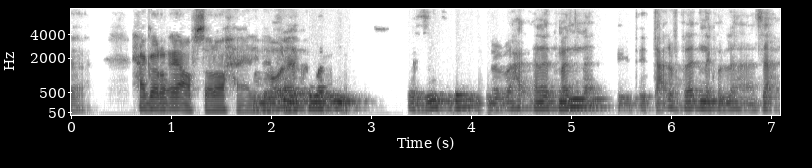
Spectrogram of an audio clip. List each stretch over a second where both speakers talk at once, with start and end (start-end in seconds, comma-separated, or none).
none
